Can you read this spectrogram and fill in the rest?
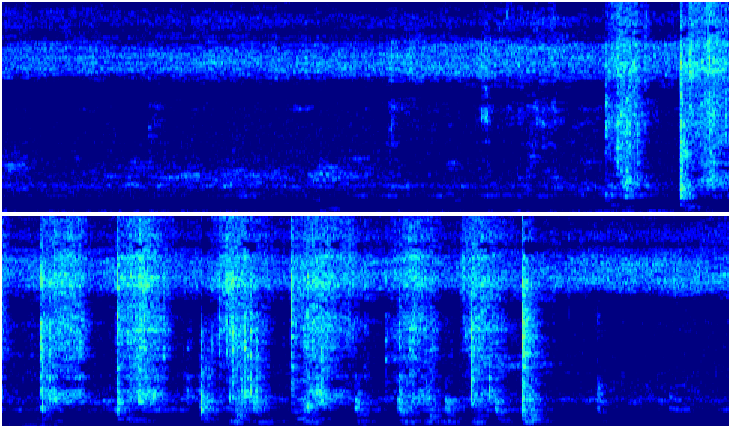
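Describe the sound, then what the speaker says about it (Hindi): Cashews, dried coconut, sesame seeds and cumin are dry-roasted in a pan, a quiet start giving way to a run of rapid scraping, rattling stirs against the metal in the second half. "अच्छे से भून लेंगे, काजू भी है, खोपरा है, तिल है, जीरा है, अच्छे से भून लेंगे।"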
